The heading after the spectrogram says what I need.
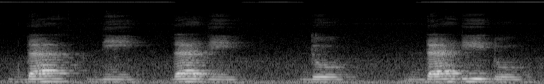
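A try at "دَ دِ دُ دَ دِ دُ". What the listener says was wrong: Untuk domahnya masih belum pas ya antum. Masih ke Indonesiaan. Yang Indonesia itu du. Ya, du. Yang benar du. Du. Da bukan da, bukan di, bukan du. Tapi dadi, du. Dada, dada. Bukan dada. Kalau Indonesia bisa kita samakan dengan huruf D.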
